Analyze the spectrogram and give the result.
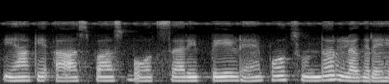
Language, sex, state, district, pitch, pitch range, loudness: Hindi, female, Odisha, Sambalpur, 175 Hz, 170-180 Hz, -15 LUFS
